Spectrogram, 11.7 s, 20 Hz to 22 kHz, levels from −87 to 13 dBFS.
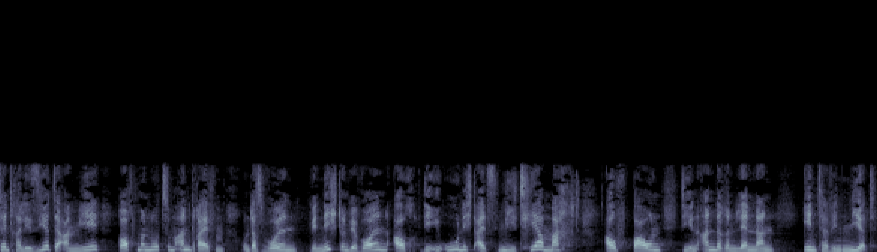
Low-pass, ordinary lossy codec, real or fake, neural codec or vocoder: none; none; real; none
